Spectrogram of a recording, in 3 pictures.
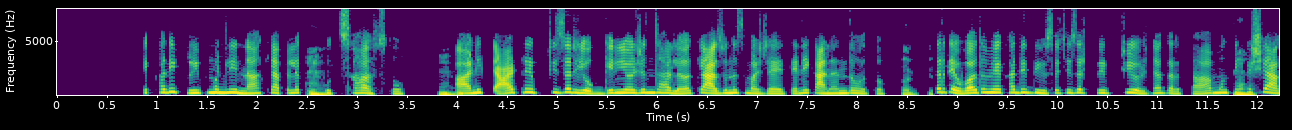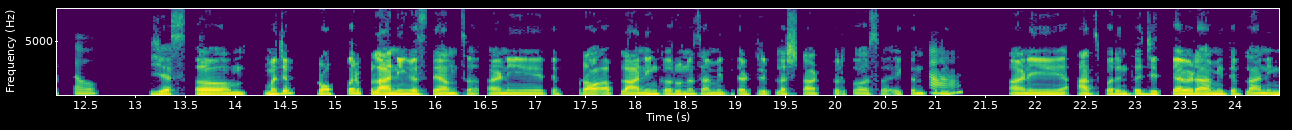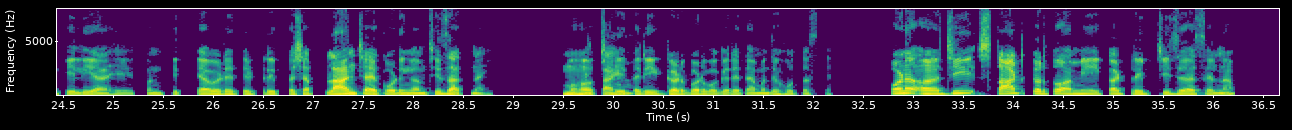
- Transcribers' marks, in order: tapping; other background noise; in English: "प्रॉपर प्लॅनिंग"; in English: "प्र प्लॅनिंग"; in English: "प्लॅनिंग"; in English: "प्लॅनच्या एकॉर्डीन्ग"
- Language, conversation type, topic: Marathi, podcast, एका दिवसाच्या सहलीची योजना तुम्ही कशी आखता?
